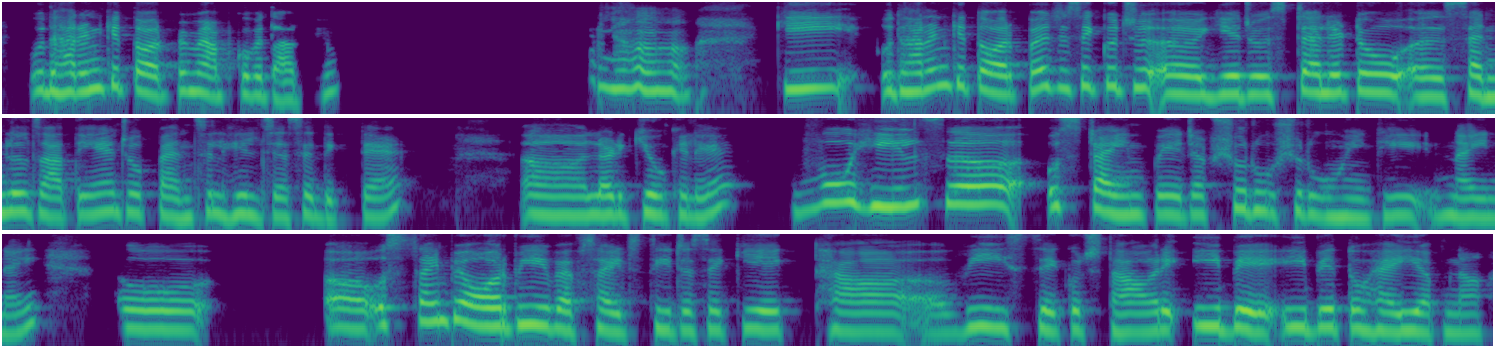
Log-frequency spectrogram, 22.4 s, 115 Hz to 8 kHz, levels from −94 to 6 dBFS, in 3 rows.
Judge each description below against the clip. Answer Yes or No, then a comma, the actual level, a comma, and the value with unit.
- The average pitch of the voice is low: No, high, 230 Hz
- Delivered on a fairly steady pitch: No, average, 4.1 semitones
